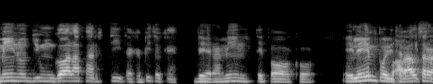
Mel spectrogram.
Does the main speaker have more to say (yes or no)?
yes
